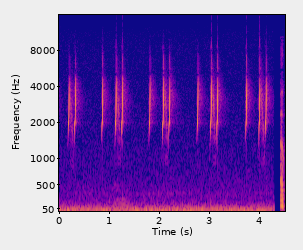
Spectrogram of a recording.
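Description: Common quail repeating its liquid three-note 'wet-my-lips' phrase about once a second, sharp and high; a brief thump of handling noise at the end.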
